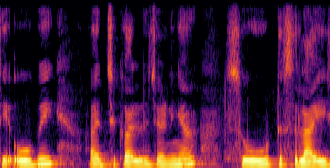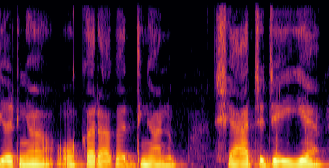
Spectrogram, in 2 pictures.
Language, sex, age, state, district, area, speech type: Dogri, female, 18-30, Jammu and Kashmir, Udhampur, rural, spontaneous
